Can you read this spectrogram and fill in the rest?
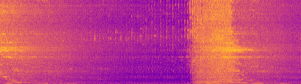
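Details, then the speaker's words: Carbureted motorcycle that backfired through the exhaust, after plugging the secondary air injection line: idle drops cleanly, throttle blip rises and falls with no pops or bangs; no backfire, running fine. "อ่ารถจะมีอาการจามระเบิดอีกหรือไม่ไปฟังเสียงดูครับทุกท่าน"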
